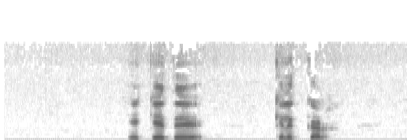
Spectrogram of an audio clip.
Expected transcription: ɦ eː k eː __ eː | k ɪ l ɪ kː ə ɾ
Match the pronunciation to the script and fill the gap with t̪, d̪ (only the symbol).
t̪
